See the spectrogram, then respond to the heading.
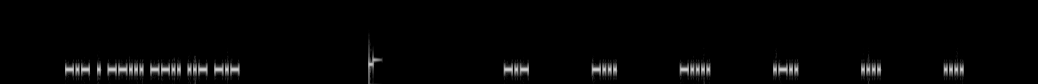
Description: Morse code, heard as a keyed tone, about 44 wpm, spaced as for 19 wpm, 700 Hz. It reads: KE7ZUK KB6LHH
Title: USA Call Signs - 6 Characters - 8x Character Spacing - 45wpm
